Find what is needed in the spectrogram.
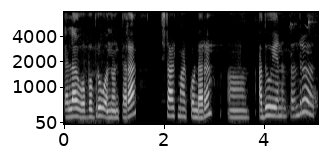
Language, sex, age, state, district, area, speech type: Kannada, female, 18-30, Karnataka, Dharwad, rural, spontaneous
